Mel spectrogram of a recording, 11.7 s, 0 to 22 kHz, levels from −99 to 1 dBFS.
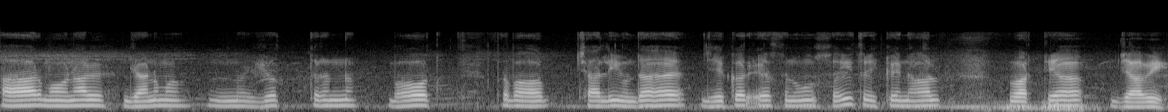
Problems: constant background noise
